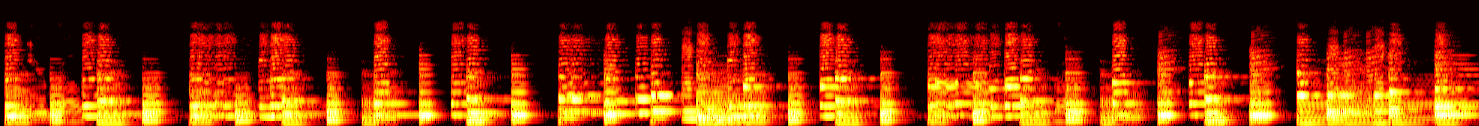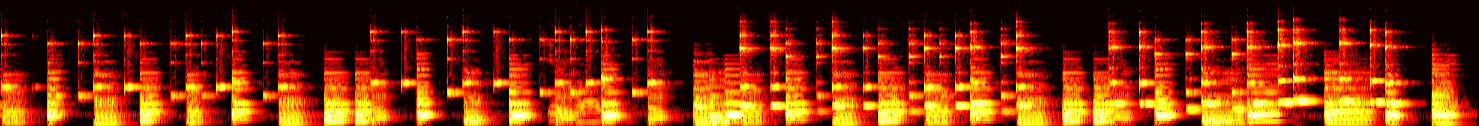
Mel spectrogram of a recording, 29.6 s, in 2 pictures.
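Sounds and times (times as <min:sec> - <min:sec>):
song: 0:00.0 - 0:29.5.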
